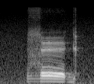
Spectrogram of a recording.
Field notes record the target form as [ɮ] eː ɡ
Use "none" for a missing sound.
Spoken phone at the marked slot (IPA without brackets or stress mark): ɮ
